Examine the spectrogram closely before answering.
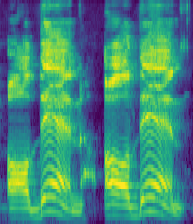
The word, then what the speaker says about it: Olden: Do not pronounce H's. So in my ear, I'm hearing Alden. I'm not hearing the H. So I just started writing my name with an O.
